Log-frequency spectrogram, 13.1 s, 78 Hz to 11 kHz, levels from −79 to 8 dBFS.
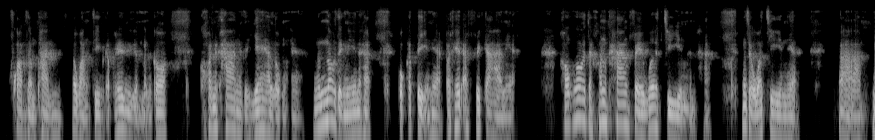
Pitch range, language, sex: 105-140 Hz, Thai, male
